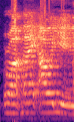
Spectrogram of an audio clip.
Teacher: It's really glottal stops, glottal stop. drop the T's, open mouthed vowels.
